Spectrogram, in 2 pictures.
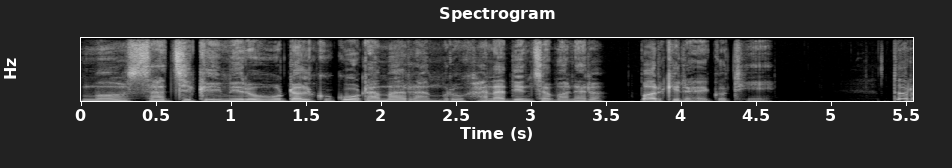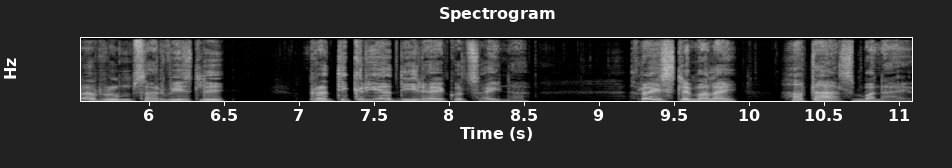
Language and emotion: Nepali, sad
